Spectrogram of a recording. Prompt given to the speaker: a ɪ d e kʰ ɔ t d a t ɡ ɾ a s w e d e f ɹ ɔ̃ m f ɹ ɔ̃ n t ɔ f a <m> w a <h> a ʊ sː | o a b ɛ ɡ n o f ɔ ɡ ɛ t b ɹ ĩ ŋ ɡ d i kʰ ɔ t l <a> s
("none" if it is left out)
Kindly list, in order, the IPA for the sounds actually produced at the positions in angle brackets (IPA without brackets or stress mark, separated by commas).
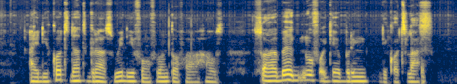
none, h, a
